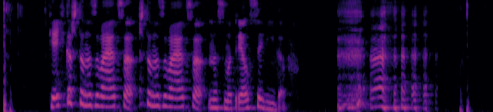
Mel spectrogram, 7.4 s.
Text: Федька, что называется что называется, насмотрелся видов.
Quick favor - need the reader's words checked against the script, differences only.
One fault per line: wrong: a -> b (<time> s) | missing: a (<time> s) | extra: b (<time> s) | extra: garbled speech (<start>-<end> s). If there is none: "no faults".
no faults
